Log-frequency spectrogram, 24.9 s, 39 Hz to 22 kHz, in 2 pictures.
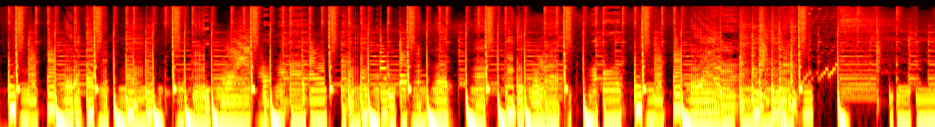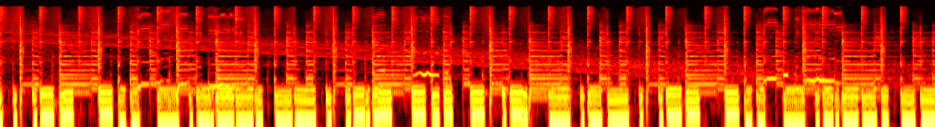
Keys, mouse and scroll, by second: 1.6 shift+b, 3.9-5.5 middle drag, 5.5 g, 8.1 g, 10.5-12.7 scroll down 25, 12.7-14.2 middle drag, 14.2-15.3 scroll up 4, 15.3 Tab, 15.9-18.3 middle drag, 18.3-19.1 drag, 19.1-19.9 scroll down 1, 20.0 KP_Divide, 21.0 Tab, 22.1 KP_3, 22.9-23.6 scroll up 3, 23.8 a.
